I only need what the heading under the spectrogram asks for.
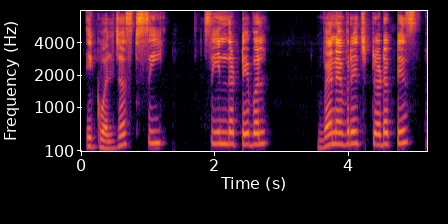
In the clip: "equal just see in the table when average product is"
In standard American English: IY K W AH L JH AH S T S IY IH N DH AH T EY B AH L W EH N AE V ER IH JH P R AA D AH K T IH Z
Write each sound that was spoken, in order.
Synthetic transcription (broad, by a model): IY K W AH L JH AH S T S IY IH N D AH T EY B AH L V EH N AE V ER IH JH P R AA D AH K T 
